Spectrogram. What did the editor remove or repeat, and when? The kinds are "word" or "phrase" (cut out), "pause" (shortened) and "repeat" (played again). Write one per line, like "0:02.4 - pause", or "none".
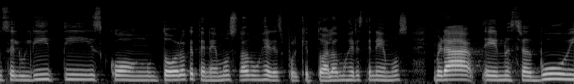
0:02.4 - word
0:04.2 - pause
